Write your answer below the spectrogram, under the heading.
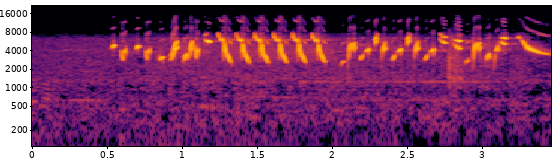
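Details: Wild European goldfinch, recorded in Algeria in 2018, delivers a continuous, fast, liquid twittering song of high chirps, short rapid trills and tinkling notes, ending on a descending slurred note.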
